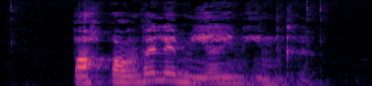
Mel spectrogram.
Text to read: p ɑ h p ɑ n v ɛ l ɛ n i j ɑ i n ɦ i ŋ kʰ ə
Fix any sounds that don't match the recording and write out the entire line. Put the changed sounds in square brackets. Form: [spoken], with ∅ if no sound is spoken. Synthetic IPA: p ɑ h p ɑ n v ɛ l ɛ [m] i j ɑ [j] n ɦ i [m] kʰ ə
